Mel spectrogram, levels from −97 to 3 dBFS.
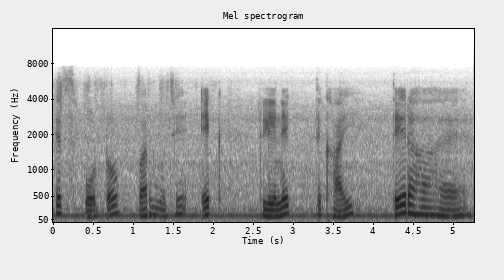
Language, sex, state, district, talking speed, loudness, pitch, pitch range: Hindi, male, Madhya Pradesh, Katni, 115 wpm, -17 LUFS, 130 Hz, 125-145 Hz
